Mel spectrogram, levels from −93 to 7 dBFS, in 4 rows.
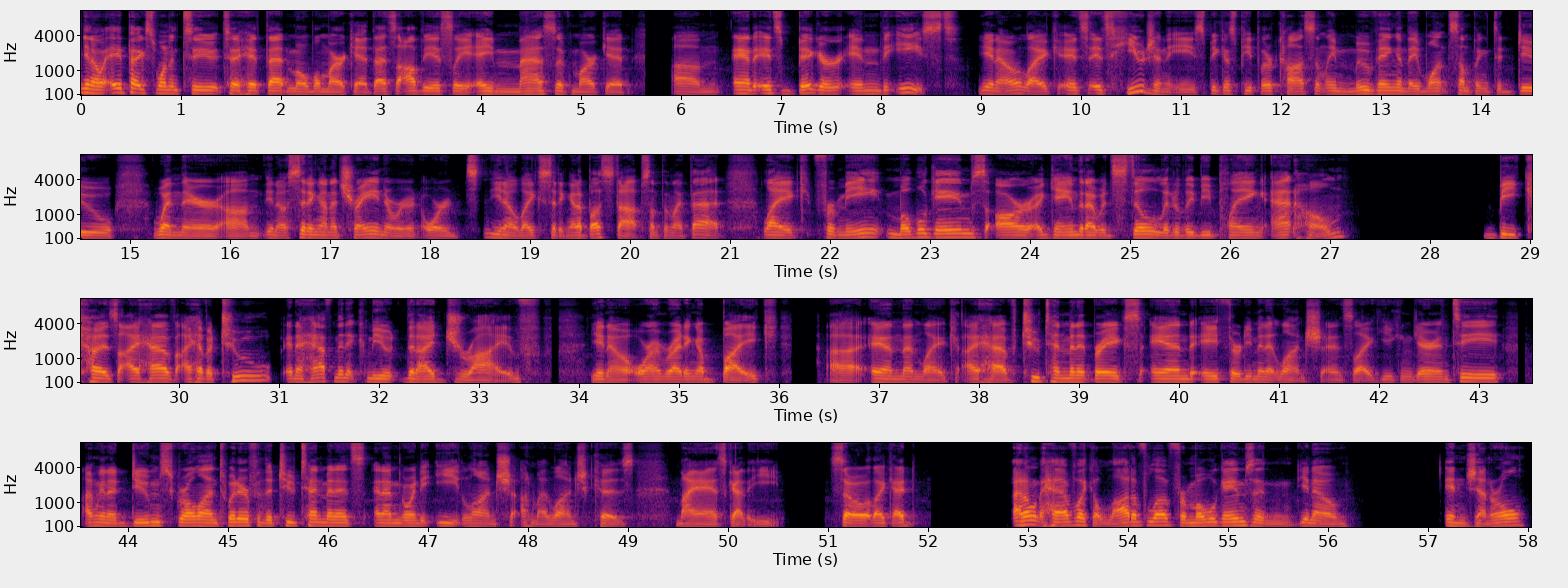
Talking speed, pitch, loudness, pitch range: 175 wpm, 115 Hz, -27 LUFS, 105-130 Hz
